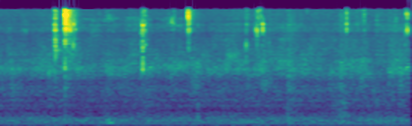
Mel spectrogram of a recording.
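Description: Quiet, scattered small clicks and soft scrapes of a plastic spoon working in a Kinder Joy's plastic cup of chocolate cream and wafer balls as it is eaten.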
